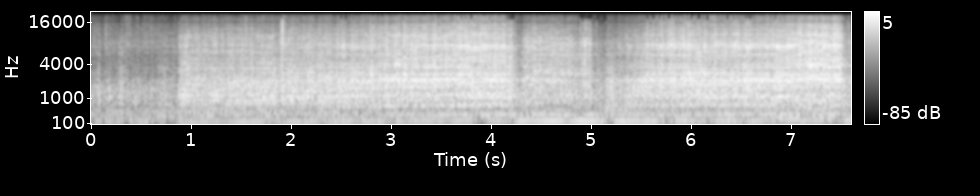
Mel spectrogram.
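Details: Restored Alfa Romeo Spider Veloce 105 with 1750 engine after full rebuild, driving under load: strong even note climbing smoothly through the gears with brief dips at each shift; healthy, sweet-running engine.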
